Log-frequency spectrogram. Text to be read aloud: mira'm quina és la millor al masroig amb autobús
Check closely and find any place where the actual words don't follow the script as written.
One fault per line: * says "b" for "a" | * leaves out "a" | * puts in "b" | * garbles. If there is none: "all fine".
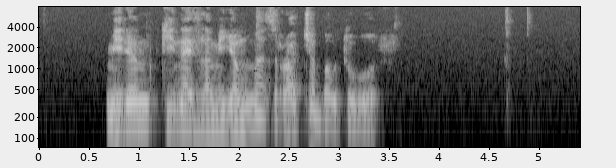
all fine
